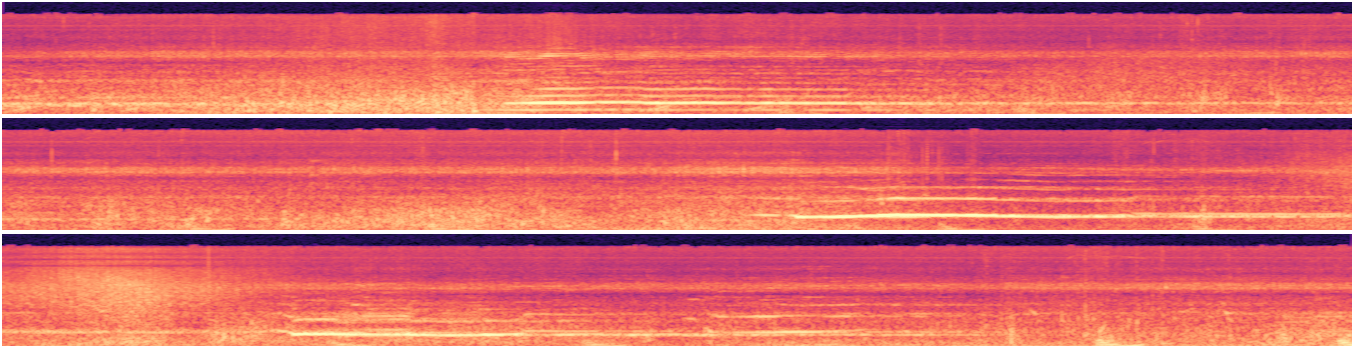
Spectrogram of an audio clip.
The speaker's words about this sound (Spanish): Bueno, son como voces de otro mundo, pero son de este mundo, ¿no? Y mucho más antiguas que las nuestras, por cierto. Bien, estos son ballenas. Asociamos los sonidos de los seres vivos del mar, submarinos, al canto de las ballenas, ¿no?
